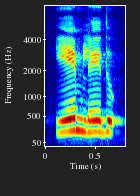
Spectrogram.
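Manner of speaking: ordinary delivery, nothing marked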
